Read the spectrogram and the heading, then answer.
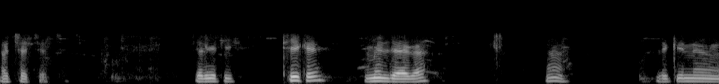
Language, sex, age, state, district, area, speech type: Hindi, male, 45-60, Uttar Pradesh, Jaunpur, rural, conversation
